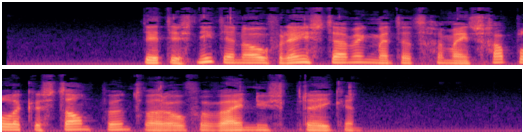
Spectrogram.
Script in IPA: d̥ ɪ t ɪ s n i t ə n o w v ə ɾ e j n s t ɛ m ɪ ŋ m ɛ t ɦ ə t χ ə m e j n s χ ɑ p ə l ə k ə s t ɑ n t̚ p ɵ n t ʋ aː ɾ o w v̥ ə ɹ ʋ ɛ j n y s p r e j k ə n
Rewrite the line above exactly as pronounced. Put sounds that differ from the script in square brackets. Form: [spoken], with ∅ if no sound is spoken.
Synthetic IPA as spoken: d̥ ɪ t ɪ s n i t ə n o w v ə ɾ e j n s t ɛ m ɪ ŋ m ɛ t ɦ ə t χ ə m e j n s χ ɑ p ə l ə k ə s t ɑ n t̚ p ɵ n t ʋ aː ɾ o w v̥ ə ɹ ʋ ɛ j n y s p r e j k ə n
